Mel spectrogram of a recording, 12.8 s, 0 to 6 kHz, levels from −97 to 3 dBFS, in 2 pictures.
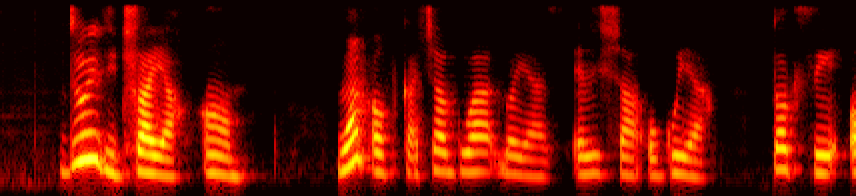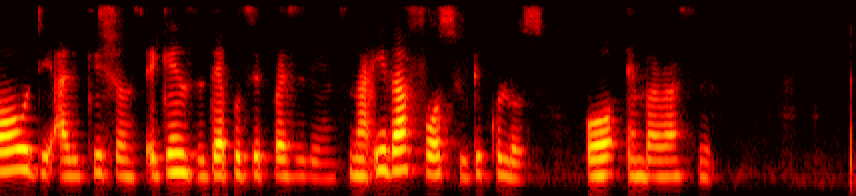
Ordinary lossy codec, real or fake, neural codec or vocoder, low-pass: AAC, 32 kbps; fake; codec, 24 kHz, 1.2 kbps, DualCodec; 5.4 kHz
